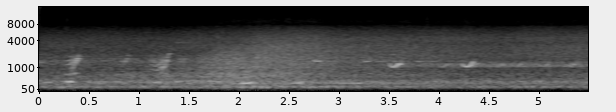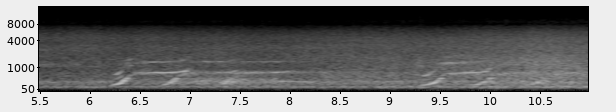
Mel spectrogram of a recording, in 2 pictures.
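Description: Humpback whale song: long held moans, then about six seconds in a couple of quick rising whoops, repeated near the end, over a steady background hiss.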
